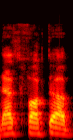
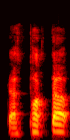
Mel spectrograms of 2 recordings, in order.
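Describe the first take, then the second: First: The word starts with an F sound. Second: The word starts with a P sound. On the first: "instead of saying" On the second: "They uh they substitute the eh, all the F's or P's"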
